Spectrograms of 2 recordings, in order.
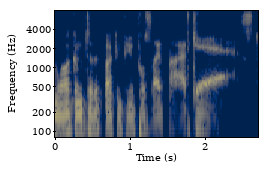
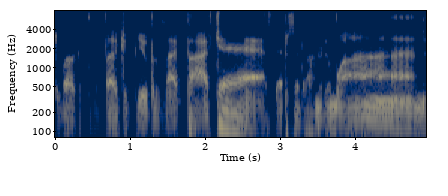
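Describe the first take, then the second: First: Low breathless whisper intro; hushed podcast welcome. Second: Low soft whisper, dropping further; deep hushed welcome. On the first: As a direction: whisper it like a secret. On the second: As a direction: whisper the welcome and episode number. Whispered intro again. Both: Acted.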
